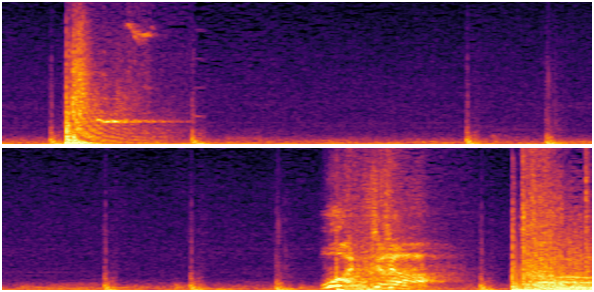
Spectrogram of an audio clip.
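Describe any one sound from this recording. Footsteps thud on a carpeted floor.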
